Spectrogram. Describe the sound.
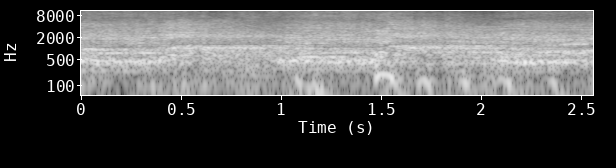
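Schoolchildren packed into a gym chant loudly to welcome home a 6'3" NFL punter for the Bengals who is their former student. The shouting is dense and unbroken, with a rhythmic chanted pulse running through the crowd noise.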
